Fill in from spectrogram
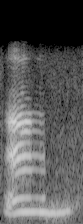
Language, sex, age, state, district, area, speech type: Hindi, female, 30-45, Uttar Pradesh, Azamgarh, rural, conversation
